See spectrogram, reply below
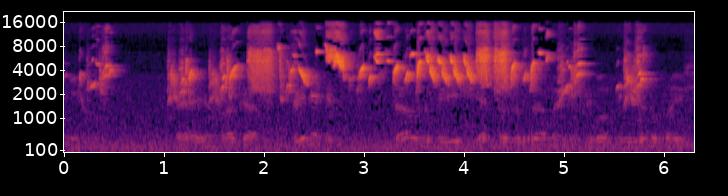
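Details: Goldfinch of the black-headed type competing in Saint Petersburg qualifiers with chir-chir singing; after a short opening twitter and a pause, sustained fast tinkling phrases and rolling trills run to the end, with a faint low hum.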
